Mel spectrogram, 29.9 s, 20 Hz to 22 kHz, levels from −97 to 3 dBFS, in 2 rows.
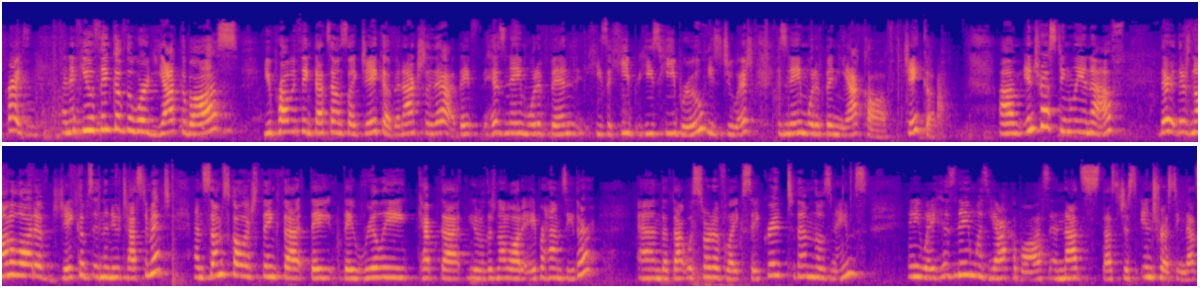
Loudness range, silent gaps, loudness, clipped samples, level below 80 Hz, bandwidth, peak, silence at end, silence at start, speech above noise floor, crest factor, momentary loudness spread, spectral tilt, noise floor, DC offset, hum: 5 LU; none; -21 LUFS; under 0.1%; -62 dBFS; 13 kHz; -4 dBFS; 0 s; 0 s; 23 dB; 18 dB; 10 LU; -2.5 dB/octave; -44 dBFS; under 0.1%; none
